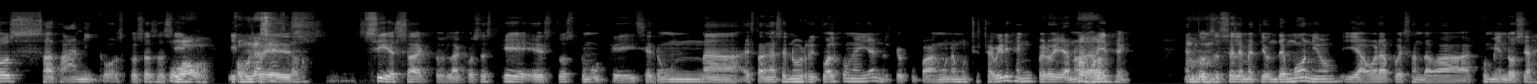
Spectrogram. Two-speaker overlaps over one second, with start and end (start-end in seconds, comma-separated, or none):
1.7-3.1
